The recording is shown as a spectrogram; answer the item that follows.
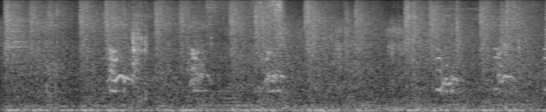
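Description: Hunting dogs giving short, yelping bays, about five in four seconds, as they run a rabbit, over a steady low rumble on the microphone.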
